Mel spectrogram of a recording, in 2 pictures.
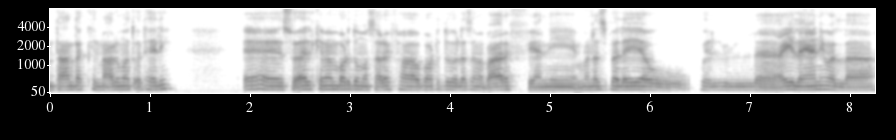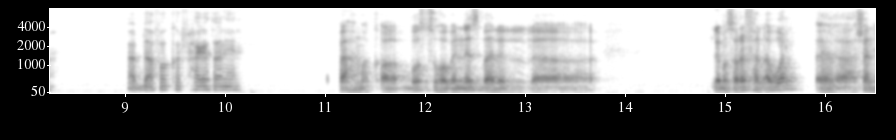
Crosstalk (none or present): none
